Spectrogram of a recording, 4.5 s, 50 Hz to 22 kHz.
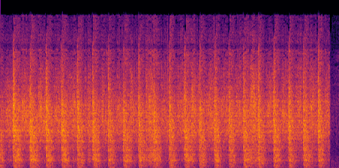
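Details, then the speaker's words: Mk2 Golf unused for a couple of months, battery just refitted: slow, laboured, really weak cranking at about 2.5 strokes a second that never catches; helper thinks no spark, owner suspects carbon-caked plugs and wiring; weak crank, no start. "The car hasn't run in a couple of months. As you can hear, the crank was really weak."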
